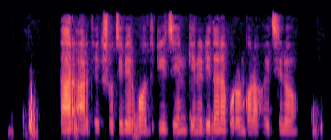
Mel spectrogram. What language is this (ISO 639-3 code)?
ben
